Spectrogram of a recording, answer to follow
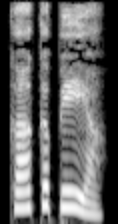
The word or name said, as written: ಕಾಕಪೇಯ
